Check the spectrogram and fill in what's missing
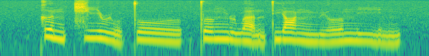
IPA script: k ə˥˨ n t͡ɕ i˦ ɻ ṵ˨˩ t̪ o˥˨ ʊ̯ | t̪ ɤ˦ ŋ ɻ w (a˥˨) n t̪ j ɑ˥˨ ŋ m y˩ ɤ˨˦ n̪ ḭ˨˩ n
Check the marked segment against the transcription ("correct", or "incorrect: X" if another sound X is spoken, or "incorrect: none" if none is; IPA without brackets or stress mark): incorrect: a̰˨˩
